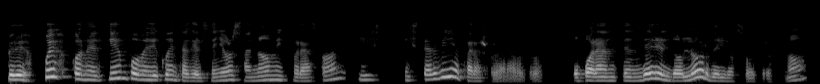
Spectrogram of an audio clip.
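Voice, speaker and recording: A woman's voice: medium pitch, sing-song, fairly quick, hardly any pauses, mellow. A woman preaching to a church youth group in a conversational way, often closing her phrases with a questioning "no?". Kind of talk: informal Bible teaching sermon. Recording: dull lo-fi recording.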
